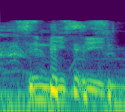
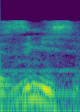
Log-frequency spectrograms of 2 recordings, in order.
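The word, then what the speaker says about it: Tzimisce: Eu sou jogo de Sminci, tá? – Zimice. Esse aí tem a pronúncia no livro, terceira edição realizada. É Zimice. – Zimice? – Esquece o T. Esquece o T, Zimice.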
